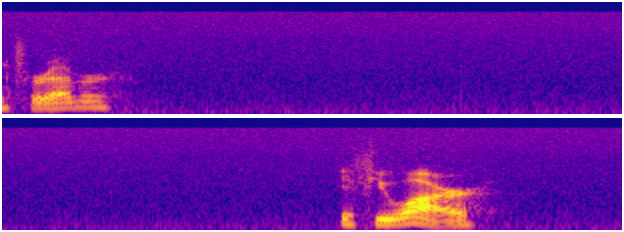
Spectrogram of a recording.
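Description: A man speaks calmly and close by, pausing between phrases.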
